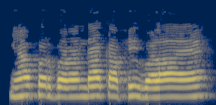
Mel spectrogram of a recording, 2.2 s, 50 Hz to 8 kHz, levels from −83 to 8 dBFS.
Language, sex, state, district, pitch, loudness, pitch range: Hindi, male, Bihar, Saran, 230 Hz, -12 LUFS, 220-235 Hz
